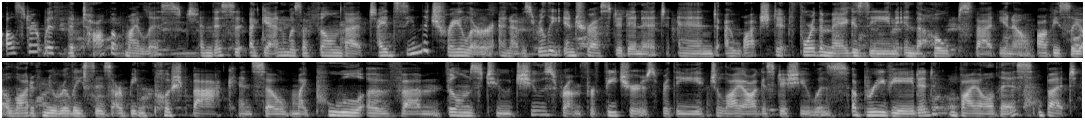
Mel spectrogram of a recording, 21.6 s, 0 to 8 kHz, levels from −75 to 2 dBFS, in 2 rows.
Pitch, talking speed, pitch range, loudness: 145 Hz, 205 wpm, 135-165 Hz, -22 LUFS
